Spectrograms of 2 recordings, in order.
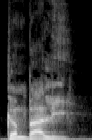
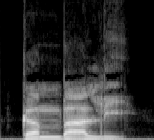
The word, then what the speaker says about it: kembali: In Indonesian, your welcome is kembali. Kembali. Let's break it down by syllable. Kembali. Now let's hear it once again.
